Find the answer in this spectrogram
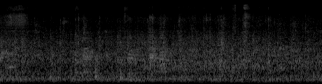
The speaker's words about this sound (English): Lovely weather. Autumn's coming, you can tell it's autumn. It's always rainy in England in autumn.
